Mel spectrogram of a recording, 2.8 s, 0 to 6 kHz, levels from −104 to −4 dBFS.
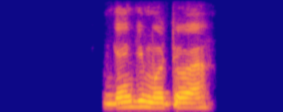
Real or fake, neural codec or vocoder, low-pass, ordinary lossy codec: real; none; 5.4 kHz; Opus, 32 kbps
